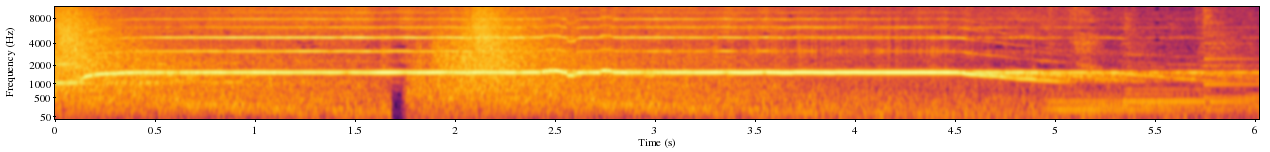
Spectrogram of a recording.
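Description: Dramatic background-score sting: one high held tone over a dense rushing swell, sliding down about four and a half seconds in. Plucked-string notes begin near the end.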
